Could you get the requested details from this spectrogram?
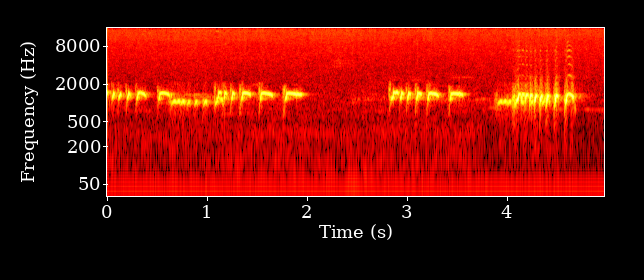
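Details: Sweet-voiced local zebra dove singing often, said to get other birds going: clipped cooing notes in quick groups of four to six, a rolling lower trill between, then another stuttering burst of coos.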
